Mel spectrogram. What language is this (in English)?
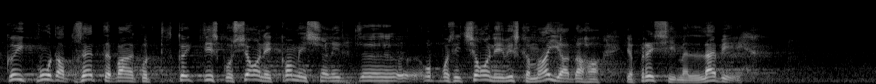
Estonian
